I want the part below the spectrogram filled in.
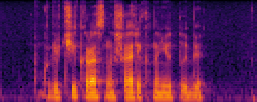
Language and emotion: Russian, neutral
